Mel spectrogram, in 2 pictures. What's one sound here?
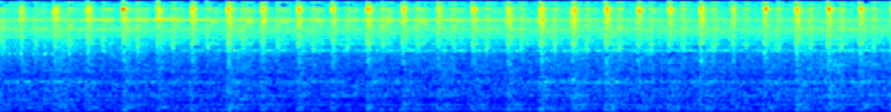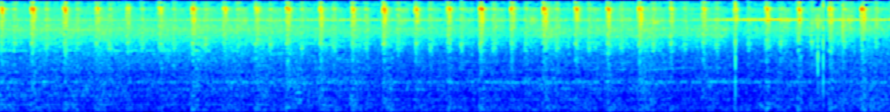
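A machine clatters steadily with rapid rhythmic clicks.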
